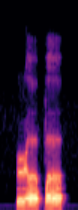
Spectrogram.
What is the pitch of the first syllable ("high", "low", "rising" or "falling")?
low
